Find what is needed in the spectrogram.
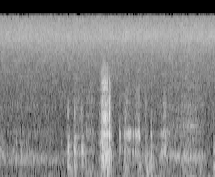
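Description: A short, soft laugh and a sharp click about halfway through, over a steady room hiss.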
